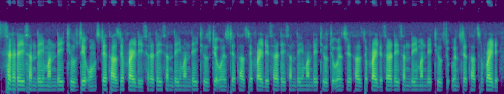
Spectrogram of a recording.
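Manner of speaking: rapid-fire days in an unbroken, even chant; no-breath recitation. Shown as a demonstration. Teacher tests how many rounds without breathing, no-breath recitation. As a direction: race through Saturday to Friday repeatedly on one breath. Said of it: "কোনো নিঃশ্বাস নেওয়া ছাড়া".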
